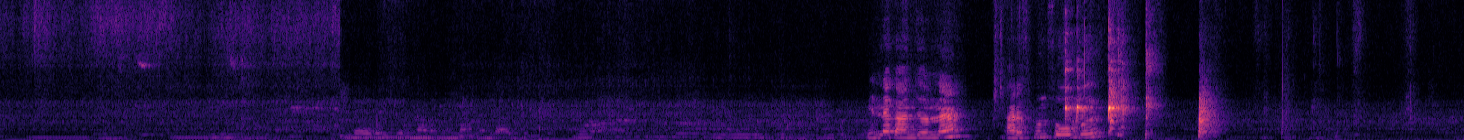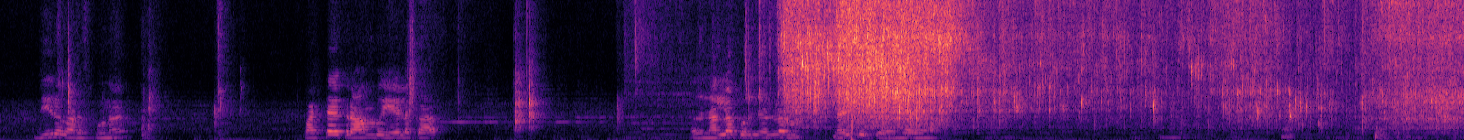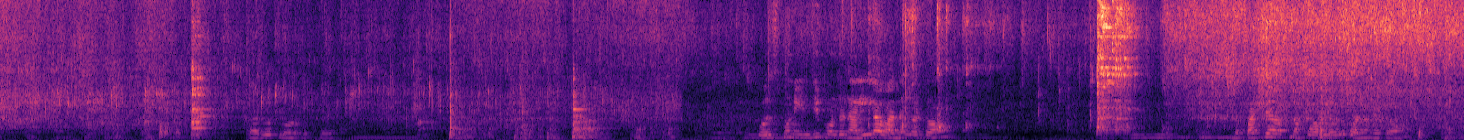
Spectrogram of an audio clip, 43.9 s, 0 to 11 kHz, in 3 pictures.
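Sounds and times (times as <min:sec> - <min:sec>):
food going into hot oil: 0:22.1 - 0:43.9.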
